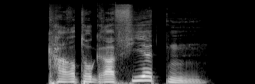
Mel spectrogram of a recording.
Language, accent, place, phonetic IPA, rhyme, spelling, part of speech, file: German, Germany, Berlin, [kaʁtoɡʁaˈfiːɐ̯tn̩], -iːɐ̯tn̩, kartographierten, adjective / verb, De-kartographierten.ogg
- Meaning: inflection of kartographieren: 1. first/third-person plural preterite 2. first/third-person plural subjunctive II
